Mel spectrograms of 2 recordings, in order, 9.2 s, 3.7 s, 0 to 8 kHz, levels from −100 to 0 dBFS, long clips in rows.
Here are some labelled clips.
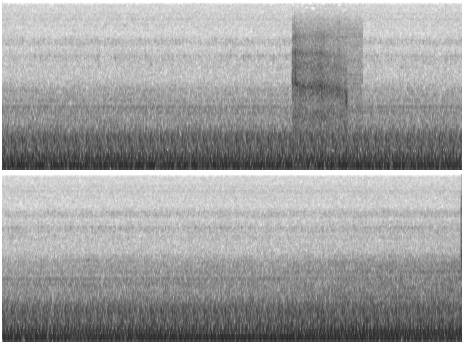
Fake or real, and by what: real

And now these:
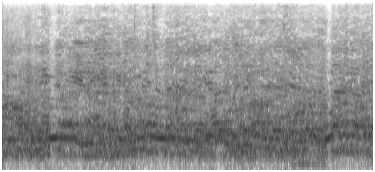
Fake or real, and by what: real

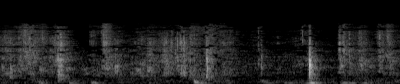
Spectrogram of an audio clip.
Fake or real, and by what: real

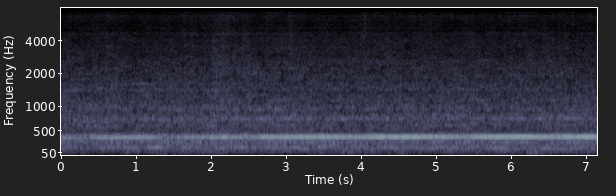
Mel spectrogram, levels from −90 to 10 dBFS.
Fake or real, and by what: fake, codec, DAC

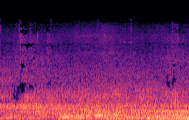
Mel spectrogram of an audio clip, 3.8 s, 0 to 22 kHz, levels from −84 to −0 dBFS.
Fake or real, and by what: real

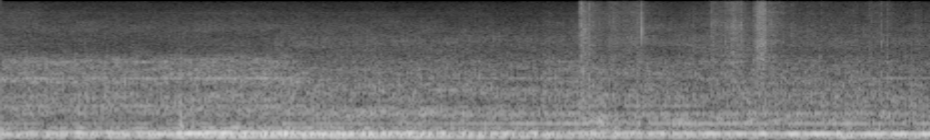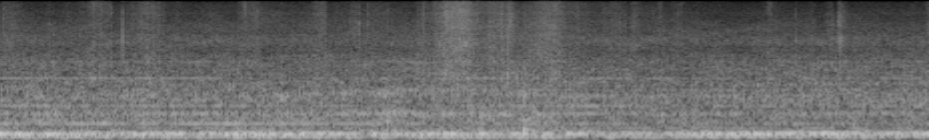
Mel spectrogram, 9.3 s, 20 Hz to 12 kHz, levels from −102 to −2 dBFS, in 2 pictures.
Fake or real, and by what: fake, codec, DAC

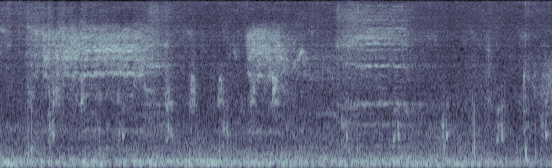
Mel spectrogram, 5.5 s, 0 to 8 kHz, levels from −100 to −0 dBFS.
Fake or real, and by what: fake, codec, DAC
